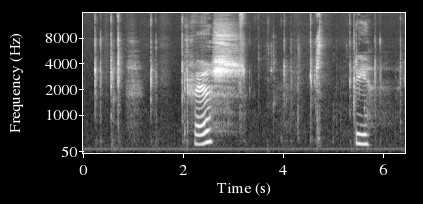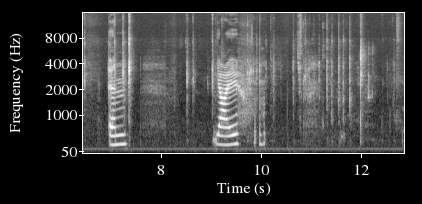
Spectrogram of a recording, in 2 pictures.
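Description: Someone types on a computer keyboard with bursts of quick, light clicks. The clicks are interrupted by several short spoken phrases, and a steady low electrical hum runs underneath.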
